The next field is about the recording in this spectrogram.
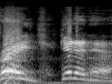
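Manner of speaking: very loud, high-pitched regal bellow at full volume. Retelling a character screaming for Craig to come in, King Robert voice. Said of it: "Like it's a very King Robert-y voice".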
